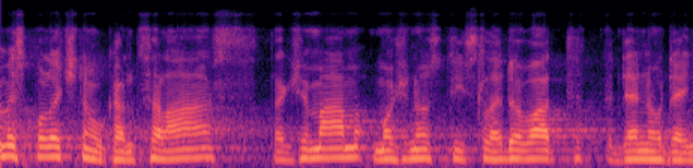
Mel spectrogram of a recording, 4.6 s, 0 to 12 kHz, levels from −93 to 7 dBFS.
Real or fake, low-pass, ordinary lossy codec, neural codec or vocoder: real; 7.2 kHz; Opus, 16 kbps; none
